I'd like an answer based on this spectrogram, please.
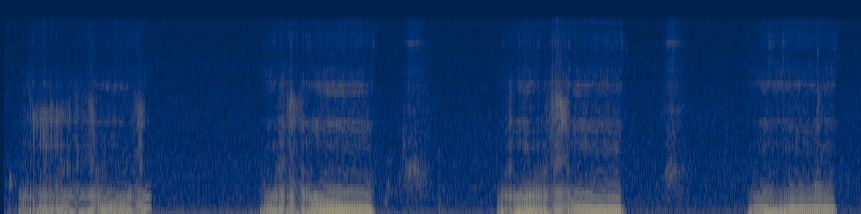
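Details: French Bulldog. A sleeping French Bulldog snores in heavy, low, rattling rumbles, each lasting two to three seconds. The snores come roughly every five seconds, with quiet pauses between them.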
